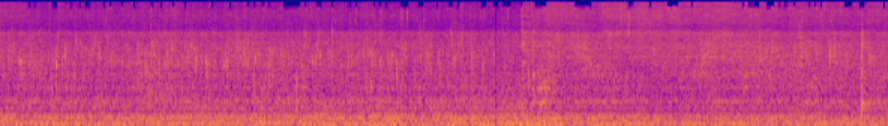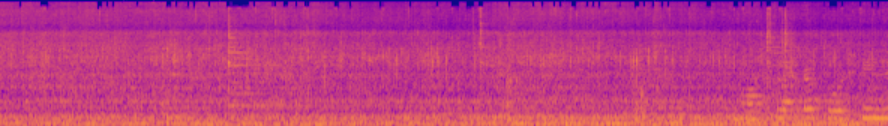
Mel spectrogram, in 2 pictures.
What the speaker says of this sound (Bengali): মশলাটা কষিয়ে নেব।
